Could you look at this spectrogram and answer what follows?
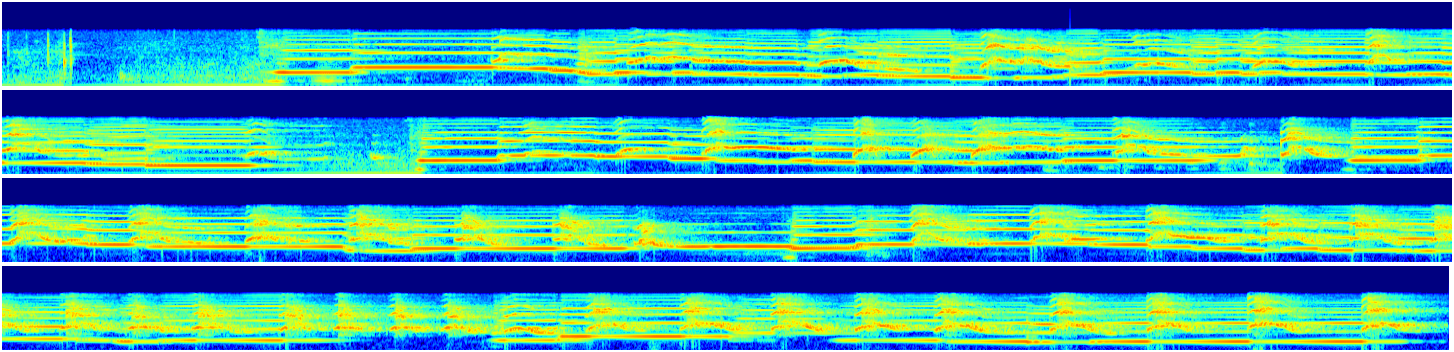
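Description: A Chihuahua howling and yipping along with a clarinet playing a slow melody of held notes, its wavering cries rising and falling above the clarinet's line. Both break off briefly about eight and a half seconds in, then carry on.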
